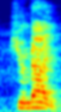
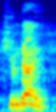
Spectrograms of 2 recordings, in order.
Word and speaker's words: Hyundai: wengine, gani nyingine, kuna Hyundai, sio aitanga Hyundai hapa. Hyundai. Ile pronunciation American ni Hyundai.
